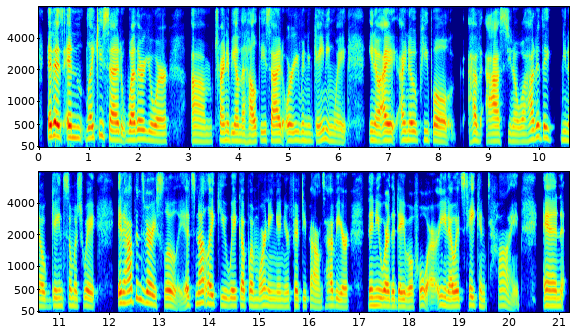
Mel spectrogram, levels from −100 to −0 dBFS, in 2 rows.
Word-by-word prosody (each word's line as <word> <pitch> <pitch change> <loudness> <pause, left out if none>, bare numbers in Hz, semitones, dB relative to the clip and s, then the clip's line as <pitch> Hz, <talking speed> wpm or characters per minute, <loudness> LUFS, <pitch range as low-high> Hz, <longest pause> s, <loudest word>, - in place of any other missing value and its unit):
It - - +9
is, - - +11
and 230 -3 +5
like 225 +3 +1
you 280 -1 -4
said, 185 -6 +4
whether 185 +3 +3
you're, 160 -4 -1 0.5
um, 150 -1 -3
tryna 175 0 +1
be 165 0 -1
on 165 0 0
the 150 - -3
healthy 150 +4 -2
side 165 -1 +3
or 170 0 +1
even 170 -2 -7
gaining 165 +1 -4
weight, 135 -4 -8 0.4
you 180 - -3
know, 165 -2 +3
I 175 +2 +5
I 180 +1 +1
know 180 -1 +1
people, 170 -5 -2 0.4
eh, - - -8
have 170 -1 -2
asked, 160 +2 +1
you 160 - -12
know, 150 -1 -6
"Well, 155 +1 -5
how 175 +5 -2
did 245 +3 0
they, 225 -3 -2 0.2
you 180 0 -10
know, 155 -3 -3
gain 165 +3 -6
so 175 - -3
much 160 -2 -8
weight?" 465 -2 -1 0.4
It 220 - +5
happens 260 +6 0
very 215 -5 +3
slowly, 485 - -2
it's - - -2
not 225 +3 +1
like 195 -2 0
you 170 -2 -8
wake 165 0 -2
up 165 -1 0
one 160 -1 -1
morning 155 0 -4
and 150 0 -7
you're 145 +1 -9
50 155 +1 -2
pounds 140 -3 -7
heavier, 155 -4 -2 0.4
than 170 0 +1
you 170 -1 -2
were 160 -1 +4
the 155 0 -2
day 150 -1 +1
before, 140 -2 -4
you 180 -2 -2
know, 150 0 +2
it's 155 0 0
taking 170 -4 -3 0.2
time, 160 - -9 0.5
and 165 -1 +2
165 Hz, 195 wpm, -24 LUFS, 155-185 Hz, 0.5 s, is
